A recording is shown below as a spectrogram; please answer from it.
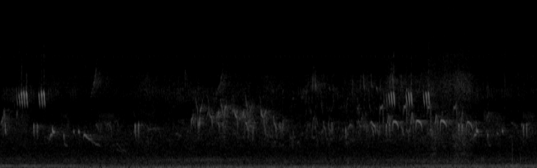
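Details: Adult drongo kept for breeding: high pips at the start and again later in groups of three, mixed with busy overlapping chirps and short whistles, over a low hum.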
